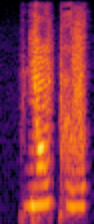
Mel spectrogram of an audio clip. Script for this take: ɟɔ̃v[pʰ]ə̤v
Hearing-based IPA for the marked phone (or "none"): pʰ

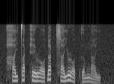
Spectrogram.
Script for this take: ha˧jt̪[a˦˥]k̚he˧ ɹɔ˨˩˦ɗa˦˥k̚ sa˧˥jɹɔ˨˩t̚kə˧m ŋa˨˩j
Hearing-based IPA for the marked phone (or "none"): a˦˥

